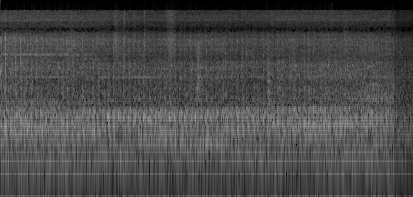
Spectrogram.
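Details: Window AC fan motor running with a loud steady whirr and a rough, fast rattle of about three beats a second on top; abnormal fan motor noise, at the workshop for repair.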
